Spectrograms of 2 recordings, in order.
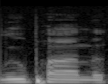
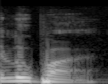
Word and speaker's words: Lupin: like the you know the only time i ever heard the name pronounced was watching lupone iii yeah yeah that's the way we said lupone yeah i say lupine yeah like i guess some people say lupin it's at the point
